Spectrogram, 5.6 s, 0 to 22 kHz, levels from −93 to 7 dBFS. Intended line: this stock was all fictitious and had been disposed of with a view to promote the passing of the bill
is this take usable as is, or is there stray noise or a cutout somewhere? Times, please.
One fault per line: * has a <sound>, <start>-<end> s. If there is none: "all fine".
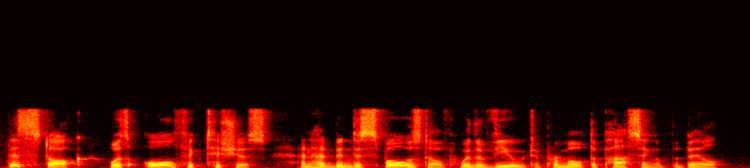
all fine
